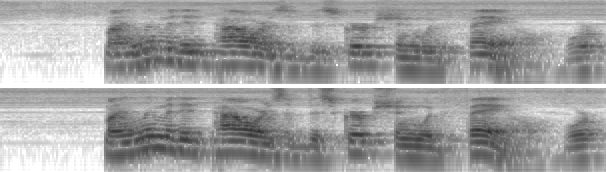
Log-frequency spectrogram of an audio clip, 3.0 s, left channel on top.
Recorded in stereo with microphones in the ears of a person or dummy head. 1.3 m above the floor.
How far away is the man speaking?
About 0.6 m.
